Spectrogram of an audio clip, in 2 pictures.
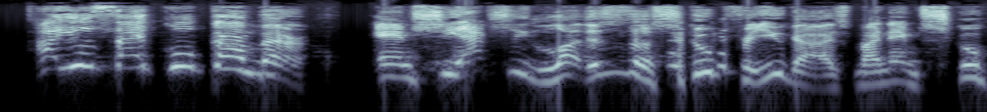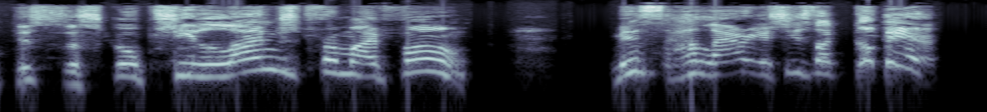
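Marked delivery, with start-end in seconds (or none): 0.2-1.6 fake Spanish accent with raised pitch.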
